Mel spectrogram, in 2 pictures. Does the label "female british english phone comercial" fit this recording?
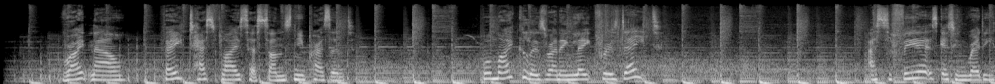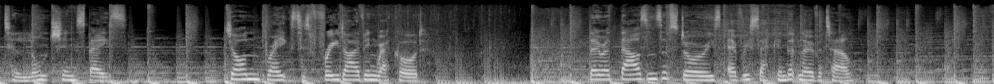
Yes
